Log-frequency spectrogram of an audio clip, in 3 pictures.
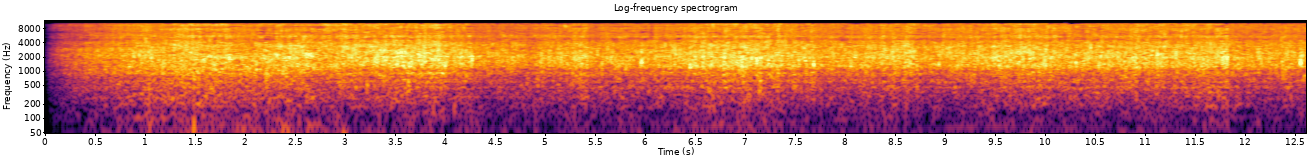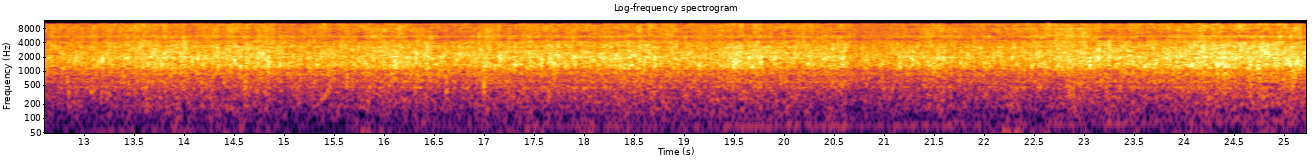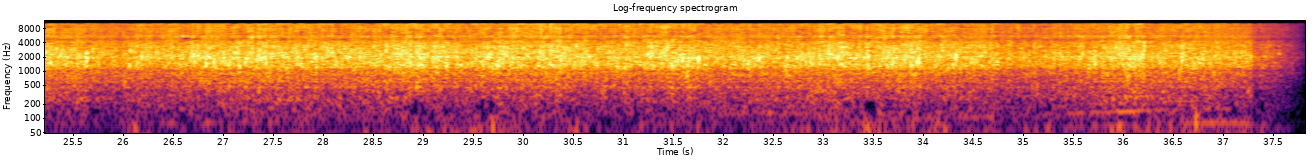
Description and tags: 10.00 a.m. fountain with two frogs sculptures on Aleje Marcinkowskiego (Poznan, Poland).
processing: fade in/out
street, dripping, sandstone, water, poznan, marcinkowskiego, aleje, frog, fountain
